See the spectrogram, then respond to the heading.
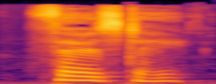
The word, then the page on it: torstai: [ˈt̪o̞rstɑi]; /ˈtors.tɑi/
